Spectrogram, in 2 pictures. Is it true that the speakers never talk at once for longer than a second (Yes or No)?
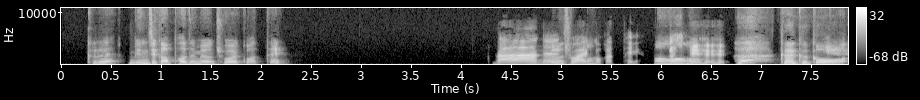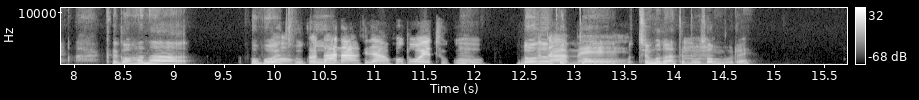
No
